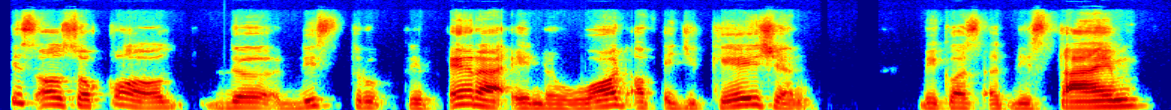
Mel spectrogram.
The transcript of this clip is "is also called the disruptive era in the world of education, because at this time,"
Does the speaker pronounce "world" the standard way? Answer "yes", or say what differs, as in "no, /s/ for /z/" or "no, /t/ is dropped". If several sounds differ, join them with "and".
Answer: no, /l/ is dropped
